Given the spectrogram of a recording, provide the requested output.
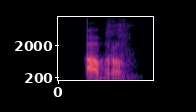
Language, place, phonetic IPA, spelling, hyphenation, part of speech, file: Azerbaijani, Baku, [ˈɑvɾo], avro, av‧ro, noun, LL-Q9292 (aze)-avro.wav
- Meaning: euro (currency of the European Union)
